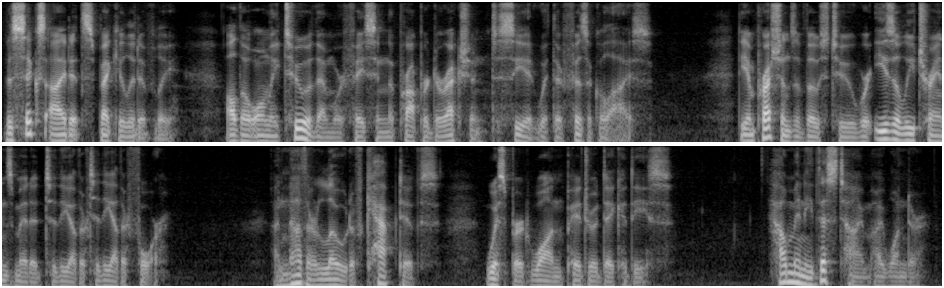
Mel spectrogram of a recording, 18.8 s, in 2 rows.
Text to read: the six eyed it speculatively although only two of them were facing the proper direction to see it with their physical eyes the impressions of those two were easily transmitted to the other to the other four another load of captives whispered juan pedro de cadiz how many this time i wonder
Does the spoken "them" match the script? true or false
true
